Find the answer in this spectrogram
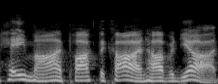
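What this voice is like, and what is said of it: Put-on Boston accent. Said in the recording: “your best Boston accent ... Just like that ... Well done.”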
